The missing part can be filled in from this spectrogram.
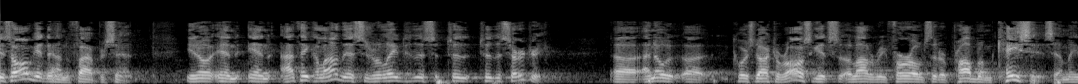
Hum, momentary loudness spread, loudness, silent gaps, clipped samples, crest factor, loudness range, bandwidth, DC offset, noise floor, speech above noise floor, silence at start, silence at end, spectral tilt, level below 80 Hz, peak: none; 6 LU; -19 LUFS; none; under 0.1%; 18 dB; 3 LU; 8 kHz; under 0.1%; -49 dBFS; 31 dB; 0 s; 0 s; -4.5 dB/octave; -46 dBFS; 0 dBFS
